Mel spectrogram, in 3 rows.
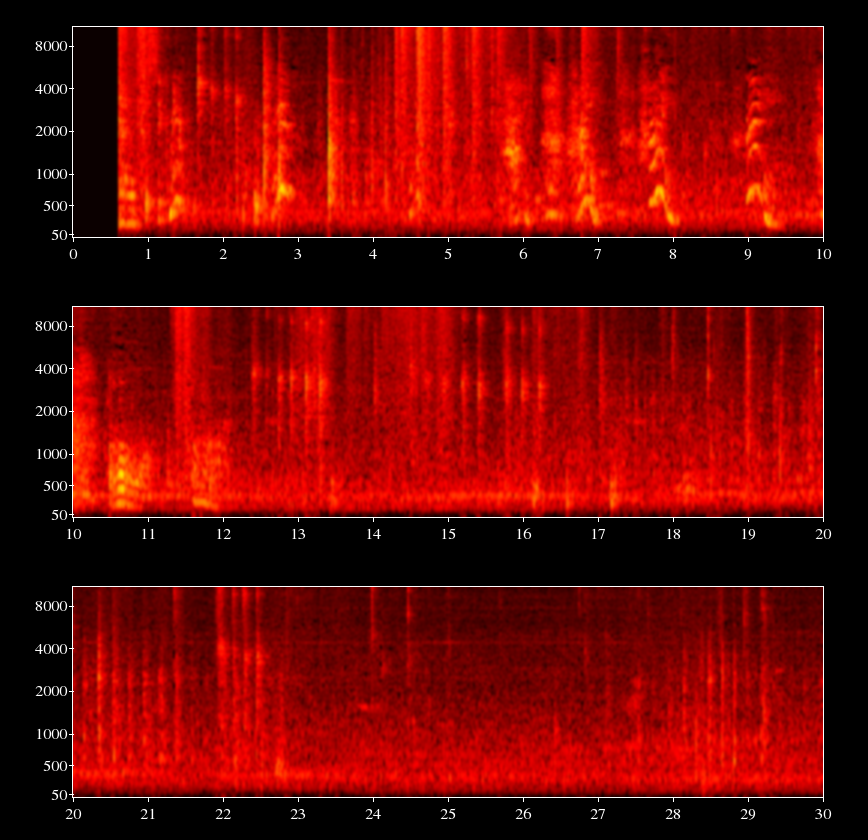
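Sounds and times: dog panting: 0:14.6 - 0:22.9, 0:27.4 - 0:30.0.

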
